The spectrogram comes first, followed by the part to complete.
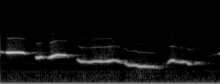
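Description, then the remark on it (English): A person whistles a short tune, a clear steady tone gliding through a few notes that mostly step downward before rising slightly at the end, with no talking. “We should just record ourselves whistling in the background and the whole show have whistling or some weird noise.”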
